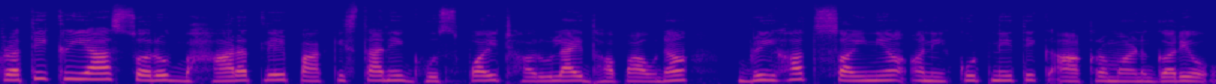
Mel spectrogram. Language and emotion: Nepali, neutral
